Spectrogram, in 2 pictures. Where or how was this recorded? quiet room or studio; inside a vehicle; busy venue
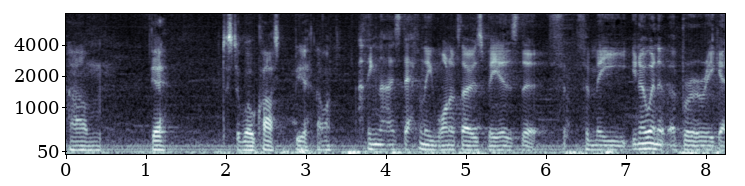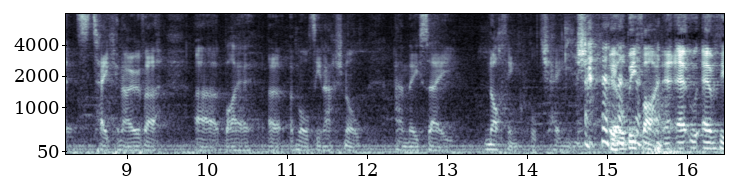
busy venue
